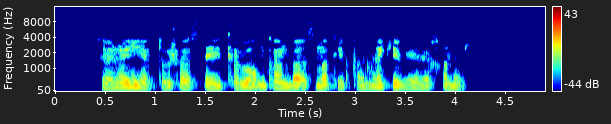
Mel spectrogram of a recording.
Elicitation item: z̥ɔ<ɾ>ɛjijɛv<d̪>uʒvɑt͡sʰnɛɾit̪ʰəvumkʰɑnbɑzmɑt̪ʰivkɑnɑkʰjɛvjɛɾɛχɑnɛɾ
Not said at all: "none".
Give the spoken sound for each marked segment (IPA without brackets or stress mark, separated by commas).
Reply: ɾ, t̪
